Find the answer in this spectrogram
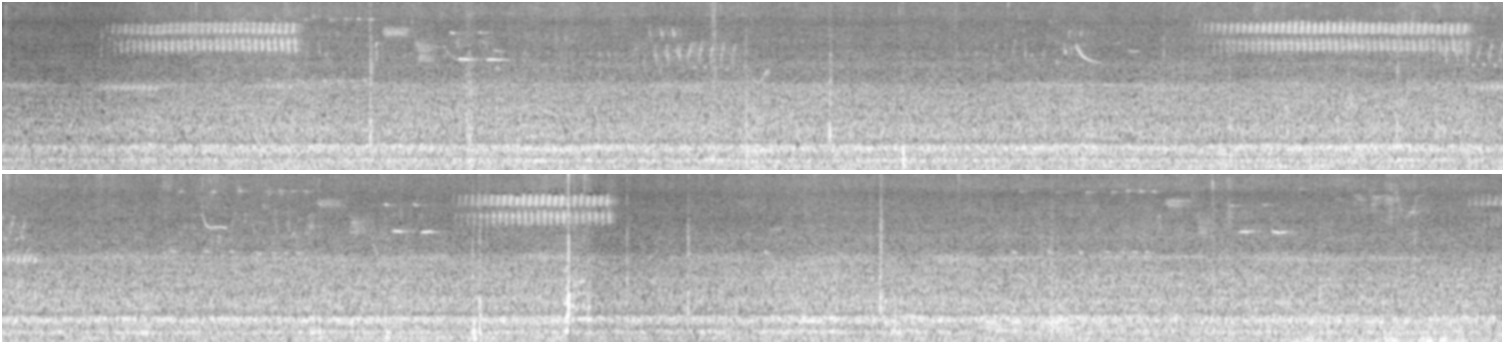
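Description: Honey bees buzzing around an open hive, a steady low hum. A high trill comes and goes three times, each about two seconds long, and a single sharp knock sounds about two-thirds of the way through.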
